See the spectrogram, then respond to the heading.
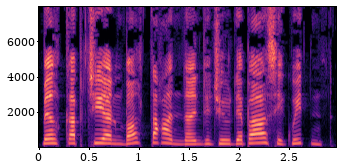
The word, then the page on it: paltaqan: Mi'gmaq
